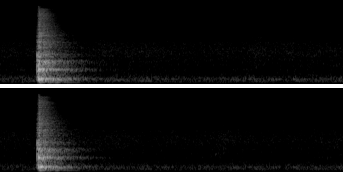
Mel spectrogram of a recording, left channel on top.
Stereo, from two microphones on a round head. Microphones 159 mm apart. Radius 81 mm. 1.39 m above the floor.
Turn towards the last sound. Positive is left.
turn(degrees=5)  # may be behind; listen again after turning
